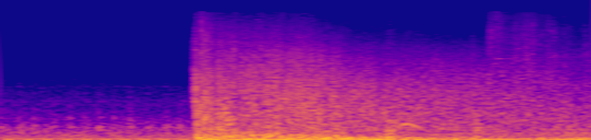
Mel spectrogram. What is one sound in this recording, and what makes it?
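A rocket fires with a sudden, loud roaring blast.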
